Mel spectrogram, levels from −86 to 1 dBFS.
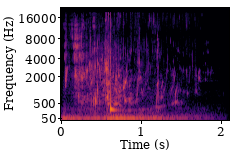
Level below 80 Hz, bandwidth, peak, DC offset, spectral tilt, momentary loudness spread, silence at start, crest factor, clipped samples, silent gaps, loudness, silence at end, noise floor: -44 dBFS; 19.5 kHz; -12 dBFS; under 0.1%; -3 dB/octave; 21 LU; 0 s; 26 dB; under 0.1%; none; -35 LUFS; 0.25 s; -57 dBFS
